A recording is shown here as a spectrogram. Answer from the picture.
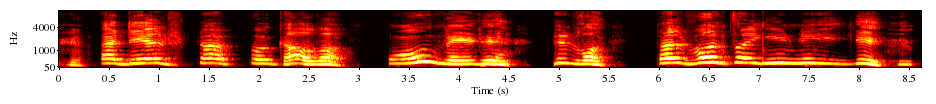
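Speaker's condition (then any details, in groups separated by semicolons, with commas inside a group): Cerebral palsy; speech impediment, unaware until age twelve, did not recognise own recorded voice, listeners judge on hearing voice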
